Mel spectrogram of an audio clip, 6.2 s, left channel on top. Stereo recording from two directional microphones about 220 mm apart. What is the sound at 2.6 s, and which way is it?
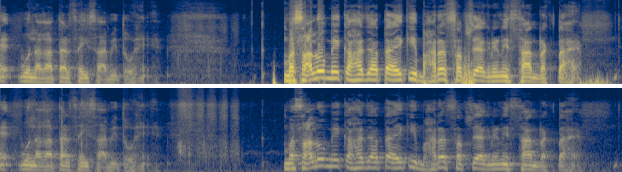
Speech, 50° left (ahead or behind).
